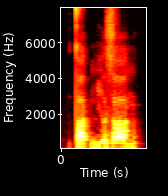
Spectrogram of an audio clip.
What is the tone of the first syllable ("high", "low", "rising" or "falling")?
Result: low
